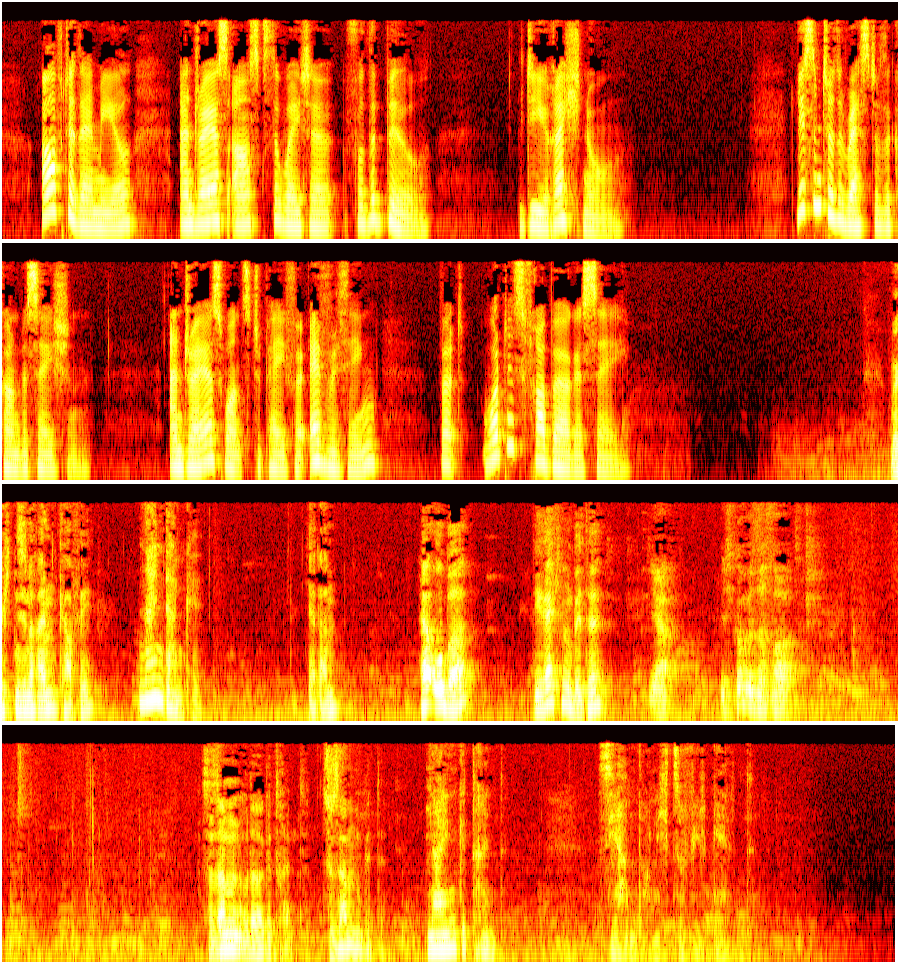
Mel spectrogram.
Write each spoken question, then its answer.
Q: Andreas wants to pay for everything, but what does Frau Berger say?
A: But Frau Berger says she would rather have a separate bill.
